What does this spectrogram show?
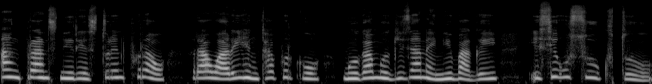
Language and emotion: Bodo, fearful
